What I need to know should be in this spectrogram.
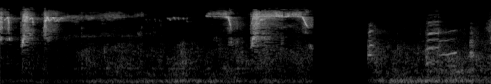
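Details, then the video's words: Baby macaque denied milk by its mother, shouting in anger: piercing high screeches, a few short ones early, then two longer drawn-out shrieks, a brief silence, and softer squeals near the end over low background hum. "The mother monkey refused to give the baby monkey milk, the baby monkey got angry and shouted loudly"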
